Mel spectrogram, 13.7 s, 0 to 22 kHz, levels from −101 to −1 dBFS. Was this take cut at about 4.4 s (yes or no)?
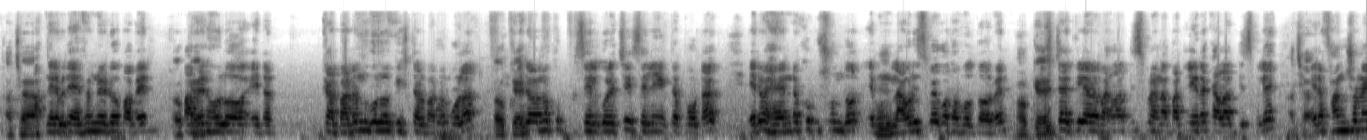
yes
